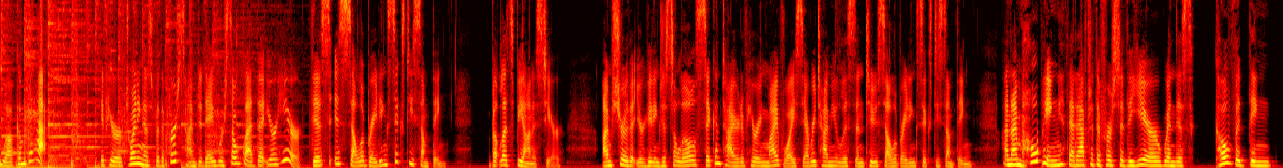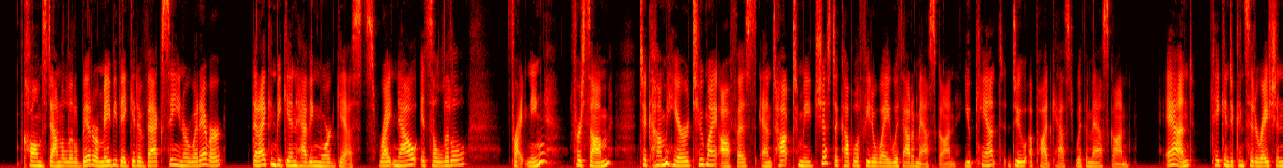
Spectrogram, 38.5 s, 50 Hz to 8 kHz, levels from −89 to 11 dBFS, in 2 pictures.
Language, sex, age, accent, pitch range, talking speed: English, female, 50-69, American, 165-215 Hz, 190 wpm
